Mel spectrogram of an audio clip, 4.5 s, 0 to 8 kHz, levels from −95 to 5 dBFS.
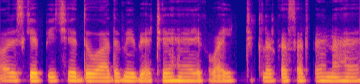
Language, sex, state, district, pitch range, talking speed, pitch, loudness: Hindi, male, Jharkhand, Deoghar, 130-135 Hz, 200 wpm, 130 Hz, -17 LUFS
